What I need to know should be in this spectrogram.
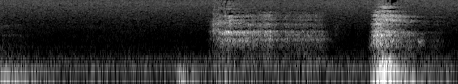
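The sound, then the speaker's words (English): Two audible breaths of air drawn in, each a soft, breathy rush standing alone over a quiet background. The second breath is shorter, sharper and louder than the first. “I just breathed air. Do I believe that I breathed air?”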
